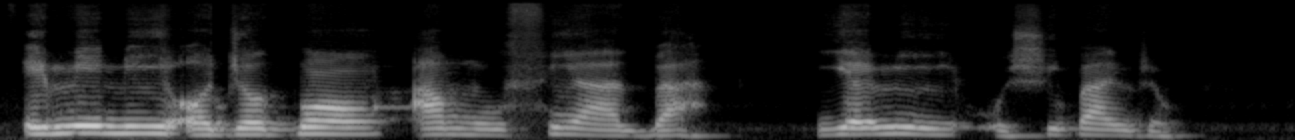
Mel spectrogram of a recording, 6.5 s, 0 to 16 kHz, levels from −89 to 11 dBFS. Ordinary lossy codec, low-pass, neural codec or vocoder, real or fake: MP3, 96 kbps; 14.4 kHz; autoencoder, 48 kHz, 32 numbers a frame, DAC-VAE, trained on Japanese speech; fake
